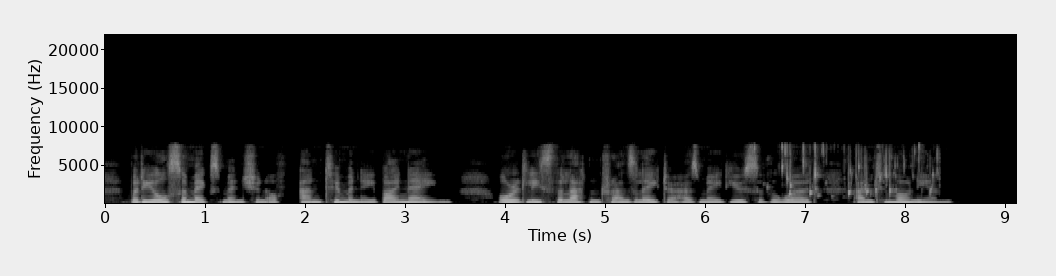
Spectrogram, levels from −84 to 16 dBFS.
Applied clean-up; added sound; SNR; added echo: classical method spectral subtraction.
